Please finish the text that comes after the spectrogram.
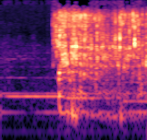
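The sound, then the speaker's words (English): Water is suddenly poured out of a container in a steady, splashing rush after a brief quiet moment with a faint hum, continuing fairly loud until the end. “And in this case, a container for the water, which you can think of as being my life force. Now, try to lose that.”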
